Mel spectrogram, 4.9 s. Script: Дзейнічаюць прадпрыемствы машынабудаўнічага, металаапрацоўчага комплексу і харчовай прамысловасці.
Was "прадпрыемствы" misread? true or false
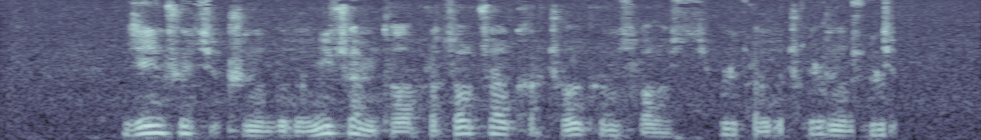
true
